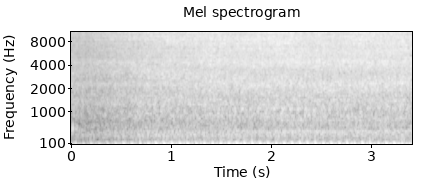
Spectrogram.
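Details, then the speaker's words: Honda RS150, 21,000 mileage, after overhaul fixing broken piston: starts on one press, crisp even idle about three pulses a second, no knock or rattle; very quiet. "Tarik tadi tekan sekali aje ta terus start tau. Kita dengar kita ram. Fuh, serius senyap, sepi, sunyi, syahdu semua segalanya."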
